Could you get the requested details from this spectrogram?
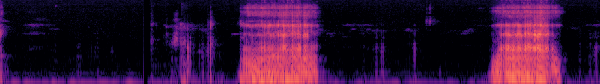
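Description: Two loud, rough, low rattling breaths about three seconds apart against a quiet background; snoring from a cartoon sound effect.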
